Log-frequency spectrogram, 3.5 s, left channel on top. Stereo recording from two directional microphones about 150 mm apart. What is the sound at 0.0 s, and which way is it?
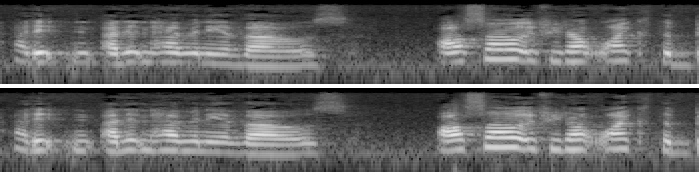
Speech, 45° right (ahead or behind).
